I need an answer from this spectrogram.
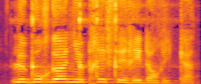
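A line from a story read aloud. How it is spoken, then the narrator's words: Old man, curt tone. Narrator (French): répondit le vieil homme d'un ton sec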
